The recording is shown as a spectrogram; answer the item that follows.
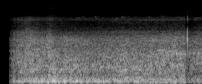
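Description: Street traffic noise, a dense steady rumble with indistinct voices, cutting in suddenly as the sound track starts.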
